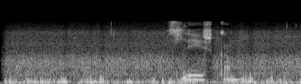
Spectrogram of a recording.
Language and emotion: Russian, neutral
